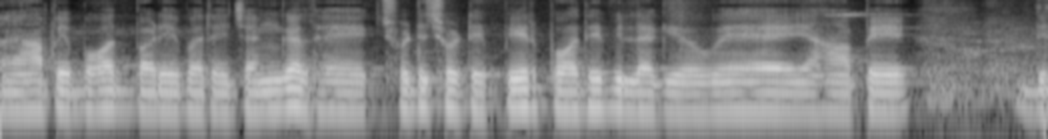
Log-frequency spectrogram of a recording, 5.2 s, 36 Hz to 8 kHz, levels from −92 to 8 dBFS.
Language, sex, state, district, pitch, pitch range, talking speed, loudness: Hindi, male, Chandigarh, Chandigarh, 115 Hz, 110-120 Hz, 215 wpm, -17 LUFS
